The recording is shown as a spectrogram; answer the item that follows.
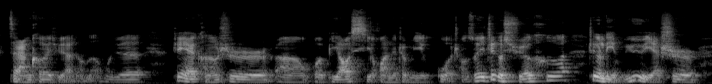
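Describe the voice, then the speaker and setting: A man's voice: lowish voice, quick pace, fairly bright tone. A young man, a recent PhD graduate, talking as a guest in a casual podcast interview, thinking aloud in a reflective, meandering way with frequent restarts. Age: young adult.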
